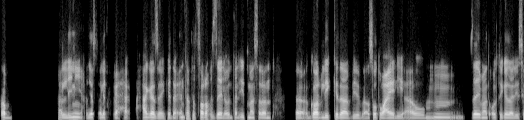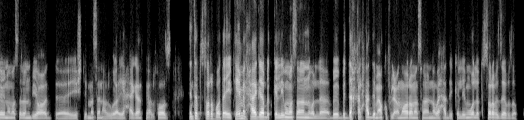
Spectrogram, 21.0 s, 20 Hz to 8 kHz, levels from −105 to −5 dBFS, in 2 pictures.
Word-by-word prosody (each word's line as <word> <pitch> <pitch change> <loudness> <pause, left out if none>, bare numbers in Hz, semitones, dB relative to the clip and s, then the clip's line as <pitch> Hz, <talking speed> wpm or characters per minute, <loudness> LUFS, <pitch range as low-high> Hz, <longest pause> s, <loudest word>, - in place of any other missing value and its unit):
طب 110 -5 +1 1.0
خلّيني 115 +2 -1
خليني 110 +4 -2
أسألك - - -3
في - - 0
ح - - -6
حاجة 115 0 +2
زي 100 -1 -3
كده 100 +1 -3
أنت 115 +3 -4
بتتصرف 120 -1 0
إزاي 105 0 +2
لو 95 +1 -3
أنت 100 - -7
لقيت 115 - -5
مثلًا 105 -1 -1 0.5
آآ - - 0
جار 110 -1 +6
ليك 110 +1 -1
كده 105 -3 +3
بيبقى 95 +1 -6
صوته - - +1
عالي، 100 0 +3
أو 95 0 -4
آمم، 115 - -6 0.3
زي 110 0 +3
ما 105 0 -2
قلت 105 - -7
كده 105 -1 +1
لسانه 100 +1 -2
مثلًا 100 -1 -4
بيقعد 90 -2 -1 0.4
يشتم - - -7
مثلًا - - -5
أو - - -5
أي - - -3
حاجة 95 0 -1
في - - -5
ألفاظ، 105 -3 -1 0.5
أنت - - +4
بتتصرف 145 -1 +1
وقتها 120 - +4
إيه؟ 115 - +6
بتعمل 155 +5 +4
حاجة، 135 0 +9
بتكلمه 115 0 +2
مثلًا، 110 -2 +3
والّا 95 0 -1
ب - - -14
بتدخل 110 -1 +2
حد - - +2
معاكم - - +1
في - - -19
العمارة 100 +3 +2
مثلًا 100 0 -2
إن 95 0 -5
هو 95 0 0
حد 100 +1 -5
يكلمه، 100 +2 -6
والّا 110 -1 0
بتتصرف 115 0 0
إزاي 100 0 -1
بالضبط؟ 90 0 -9
105 Hz, 180 wpm, -25 LUFS, 95-115 Hz, 1.0 s, حاجة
